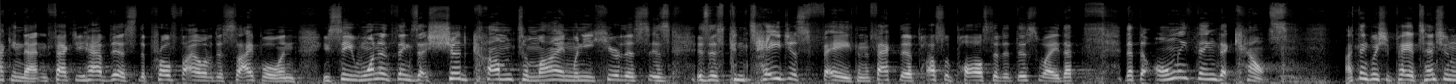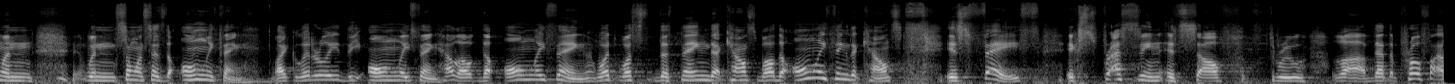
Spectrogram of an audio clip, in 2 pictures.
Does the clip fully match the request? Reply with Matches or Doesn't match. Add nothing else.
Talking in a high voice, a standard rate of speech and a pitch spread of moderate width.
Matches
